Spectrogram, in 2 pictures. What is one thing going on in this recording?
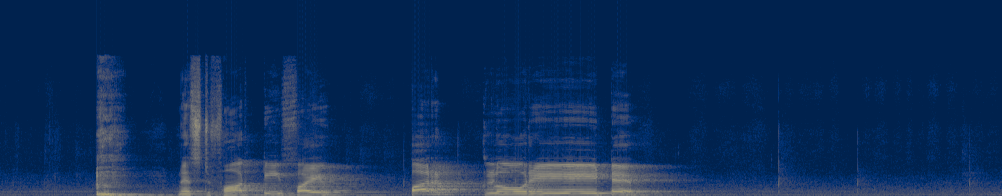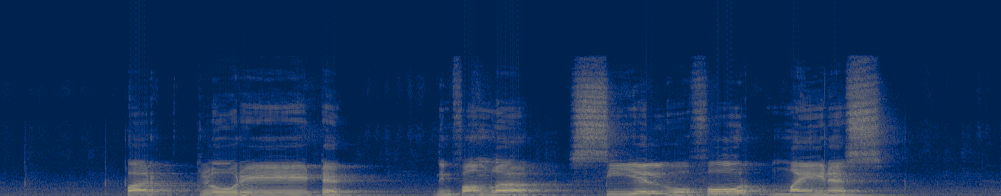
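A man speaks calmly and clearly, pausing between phrases.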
